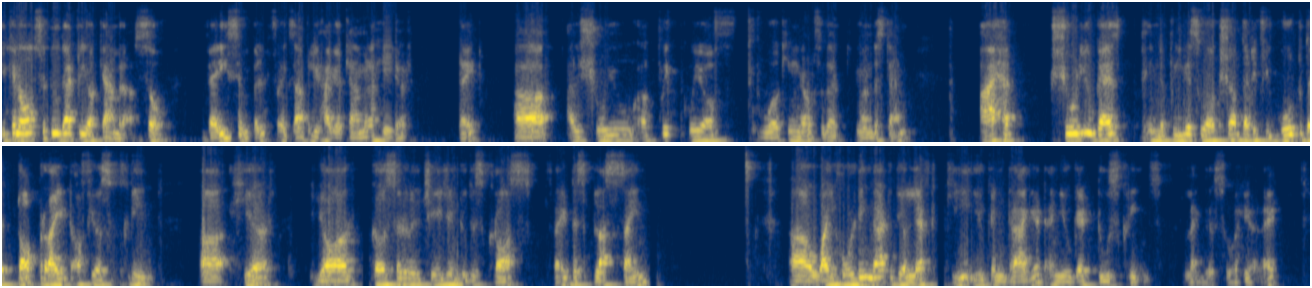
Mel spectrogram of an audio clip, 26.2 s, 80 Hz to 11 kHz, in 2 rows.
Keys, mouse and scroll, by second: 7.1 KP_0, 7.8 KP_0, 11.2 a.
